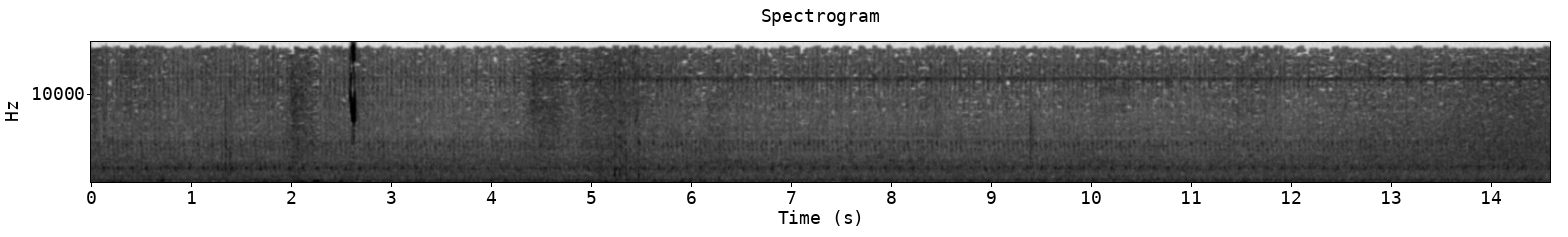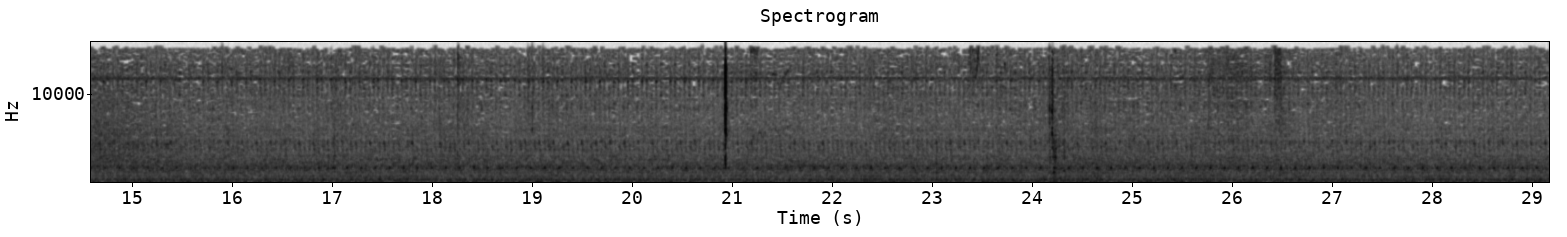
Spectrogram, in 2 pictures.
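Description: Kei car engine idling steadily, with a couple of light knocks about two seconds in.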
